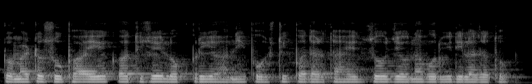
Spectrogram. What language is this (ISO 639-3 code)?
mar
